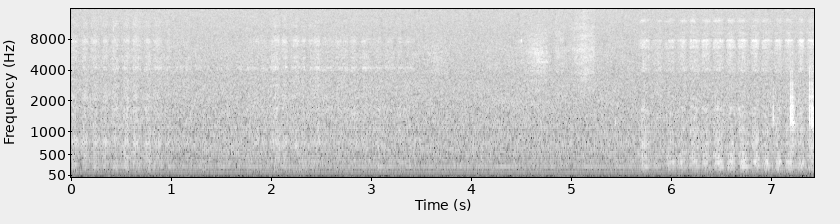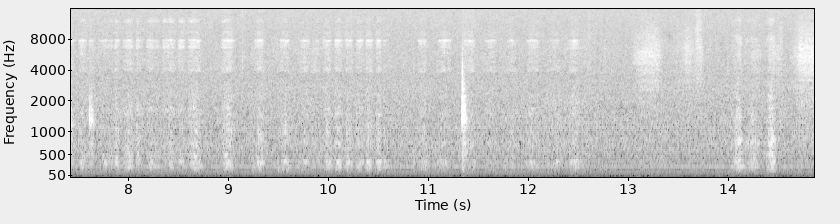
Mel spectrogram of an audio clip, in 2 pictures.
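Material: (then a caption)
Paper. A graphite pencil shades around a drawn sphere on a flat sheet of drawing paper in a spiral sketchbook resting on a wooden desk. Soft, dry scratching strokes rise and fall throughout, with bright hiss. A few sharper ticks stand out, the loudest near the end.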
